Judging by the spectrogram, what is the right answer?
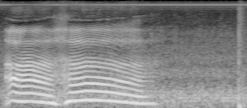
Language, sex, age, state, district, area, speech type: Kashmiri, male, 30-45, Jammu and Kashmir, Kupwara, urban, read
